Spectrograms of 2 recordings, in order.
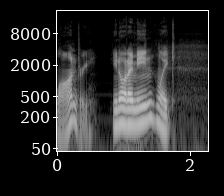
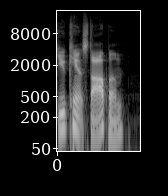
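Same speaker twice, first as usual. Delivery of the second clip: usual speaking voice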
